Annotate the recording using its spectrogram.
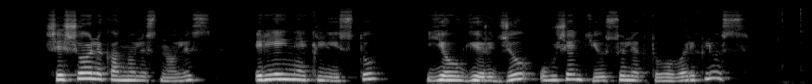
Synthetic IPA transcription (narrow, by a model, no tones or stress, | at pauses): ʃʲɛʃʲoːlʲɪkɐnʊlʲɪsnʊlʲɪs | ɪɾjɛɪnʲɛkʲlʲiːst̪uː | jɛʊɡʲɪɾʲd͡ʒʲʊuːʒʲɛnʲt̪ʲjuːsuːlʲɛkt̪ʊʋoːʋɐɾʲiklʲʊs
